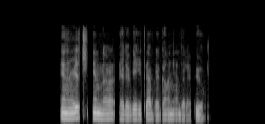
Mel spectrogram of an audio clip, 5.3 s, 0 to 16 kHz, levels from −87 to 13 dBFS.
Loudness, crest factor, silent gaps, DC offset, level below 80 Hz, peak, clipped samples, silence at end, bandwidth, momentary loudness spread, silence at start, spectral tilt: -25 LUFS; 18 dB; 1.76-1.85 s, 2.32-2.38 s, 3.83-3.89 s; under 0.1%; -60 dBFS; -8 dBFS; under 0.1%; 1.25 s; 7.8 kHz; 11 LU; 1.2 s; -7 dB/octave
